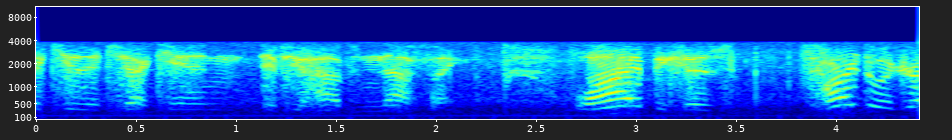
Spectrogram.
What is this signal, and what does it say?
Emergency Alert System (SAME) tones, heard as harsh buzzing bursts, with speech. It is heard from 0.4 to 3.6 s.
